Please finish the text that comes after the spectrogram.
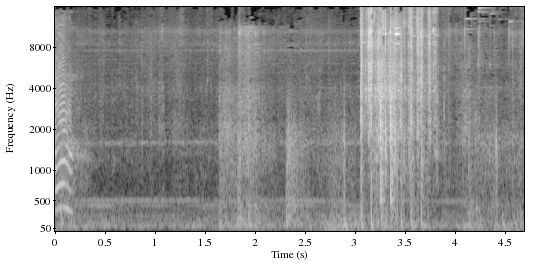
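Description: STG 44 assault rifle fire in the Warzone video game, with a dense rattling burst of shots near the middle and end over game sounds, while a player talks.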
